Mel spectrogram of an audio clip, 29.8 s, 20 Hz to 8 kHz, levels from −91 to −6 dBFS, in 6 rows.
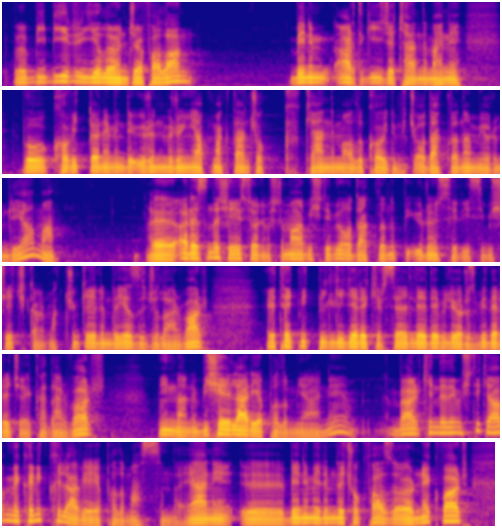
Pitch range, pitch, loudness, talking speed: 95-115 Hz, 100 Hz, -21 LUFS, 150 wpm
